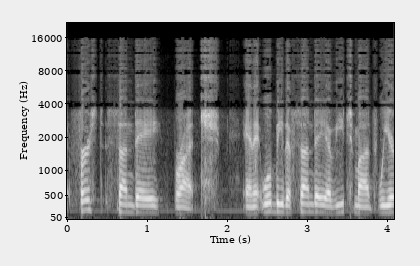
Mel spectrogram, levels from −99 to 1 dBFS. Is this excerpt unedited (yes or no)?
no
